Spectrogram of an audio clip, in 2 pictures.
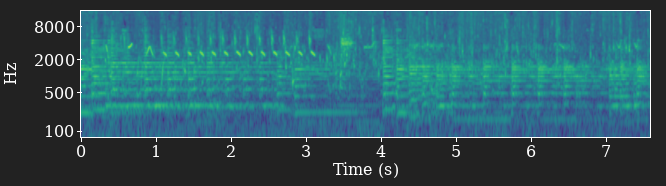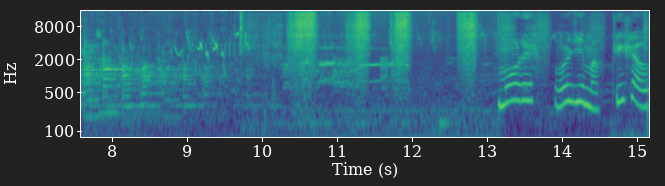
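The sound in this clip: Chickens cluck and call in a short burst of wavering, sharp fowl sounds near the end, following a long stretch of layered melodic music.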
